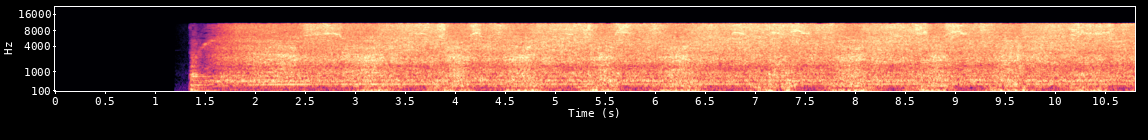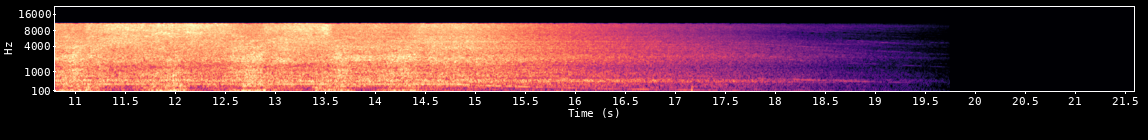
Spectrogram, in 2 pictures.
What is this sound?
Sound of household chores.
